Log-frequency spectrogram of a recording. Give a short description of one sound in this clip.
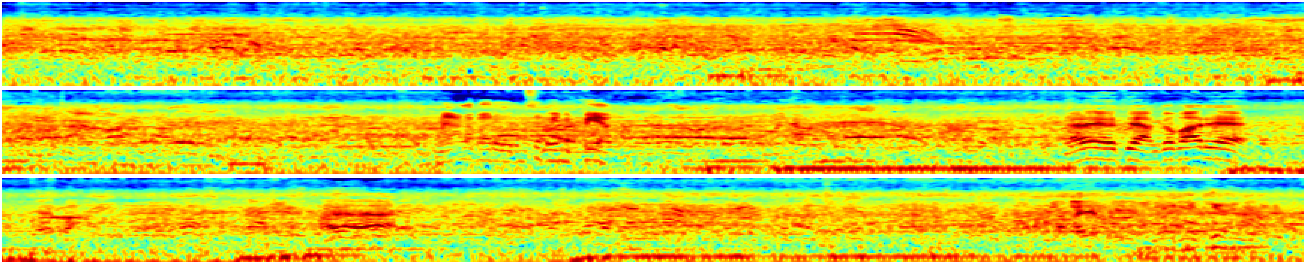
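A large outdoor crowd chatters loudly all around.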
